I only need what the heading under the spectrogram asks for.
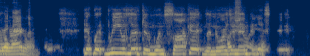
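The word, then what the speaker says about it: Woonsocket: island we lived in one socket in the northern end right on the massachusetts border and that's how you say it wound socket that's how you say it yeah right it was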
